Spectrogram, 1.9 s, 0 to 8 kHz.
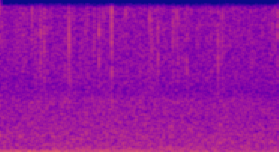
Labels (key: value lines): label: biophony
recorder: SoundTrap 300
